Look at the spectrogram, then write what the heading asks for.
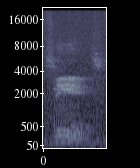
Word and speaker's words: zine: That's right, it's pronounced zine as in like a magazine.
